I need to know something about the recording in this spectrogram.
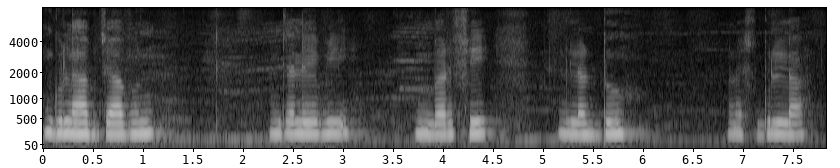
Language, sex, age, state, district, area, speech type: Urdu, female, 45-60, Bihar, Darbhanga, rural, spontaneous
